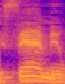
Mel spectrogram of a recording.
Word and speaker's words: salmon: If y'all just want us to say salmon, why the you put that L there?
